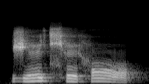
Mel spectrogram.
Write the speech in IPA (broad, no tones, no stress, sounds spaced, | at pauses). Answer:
ʒ ɛ̃ t͡ɕʰ ɛ̃ h ɔ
